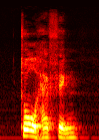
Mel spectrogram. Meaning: 1. levying of tolls, collecting of tolls 2. toll charge
- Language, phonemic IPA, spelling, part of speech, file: Dutch, /ˈtɔlɦɛfɪŋ/, tolheffing, noun, Nl-tolheffing.ogg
